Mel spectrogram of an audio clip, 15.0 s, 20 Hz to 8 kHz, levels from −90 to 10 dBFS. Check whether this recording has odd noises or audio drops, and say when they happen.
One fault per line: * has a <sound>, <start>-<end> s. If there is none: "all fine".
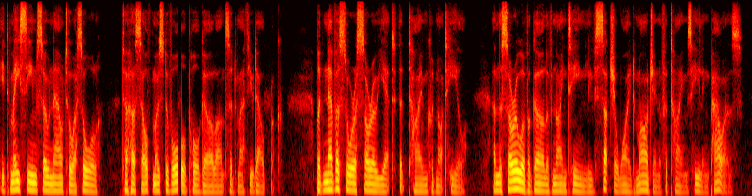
* has a dropout, 3.6-3.6 s
* has a dropout, 5.3-5.4 s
